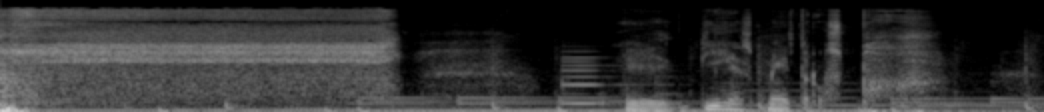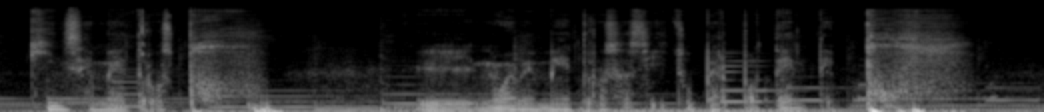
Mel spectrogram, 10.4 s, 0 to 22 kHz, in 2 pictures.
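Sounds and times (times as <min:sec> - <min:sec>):
voice imitating a powerful hose spray with a hissing rush: 0:00.0 - 0:02.0
speech: 0:03.1 - 0:04.4, 0:05.4 - 0:06.6, 0:07.3 - 0:10.0.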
